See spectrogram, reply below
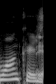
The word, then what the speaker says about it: wankers: Yeah, and then sometimes it's spelt obviously the way that it is said, but when they say it, it doesn't sound as aggressive, like wankers. And They said wonkers.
